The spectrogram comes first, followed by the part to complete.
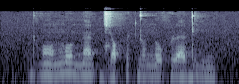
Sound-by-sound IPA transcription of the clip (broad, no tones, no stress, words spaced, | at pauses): ɖʱõːŋo n̪æ̃ʈ d͡ʑɒfeʈɖõnof ɭæɖin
